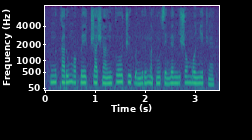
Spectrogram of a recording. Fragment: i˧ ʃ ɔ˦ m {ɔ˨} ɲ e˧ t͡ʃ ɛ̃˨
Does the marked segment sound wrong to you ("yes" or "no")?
yes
